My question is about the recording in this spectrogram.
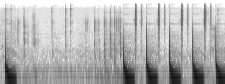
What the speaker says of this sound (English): And let's just put in some hats.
